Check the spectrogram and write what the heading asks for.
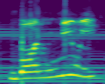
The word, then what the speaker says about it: bonne nuit: Please make a note of the sound that U in French is ew.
